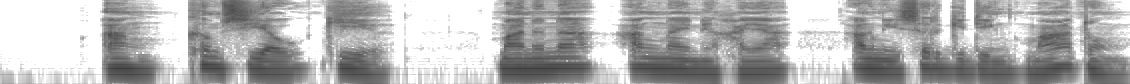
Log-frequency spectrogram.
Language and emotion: Bodo, fearful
